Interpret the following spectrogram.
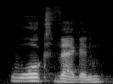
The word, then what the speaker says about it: Volkswagen: this car volkswagen no they pronounce the v as a w and the w as a wii so they say volkswagen and this would be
